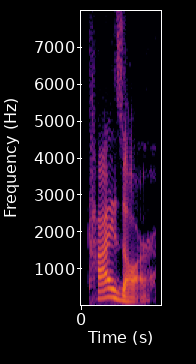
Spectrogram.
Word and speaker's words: Caesar: She said Kaiser. Oh, that's what it And is. I believe she has studied Latin, so I think she would know. But I was like, excuse me, the fuck did you just say? And that's apparently correct, but I truly hate it.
